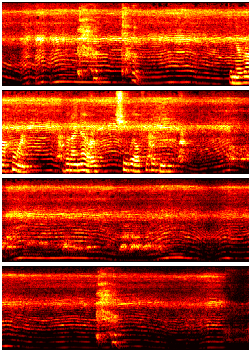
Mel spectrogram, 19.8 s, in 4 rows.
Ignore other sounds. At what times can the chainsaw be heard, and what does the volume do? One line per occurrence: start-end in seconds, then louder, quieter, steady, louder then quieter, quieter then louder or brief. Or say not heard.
0.0-19.7 quieter.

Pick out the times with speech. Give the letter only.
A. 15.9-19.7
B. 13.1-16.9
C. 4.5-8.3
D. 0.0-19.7
C.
